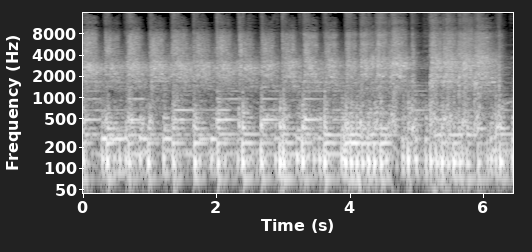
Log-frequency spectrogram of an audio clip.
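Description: Lion dance percussion band: a large Chinese drum and clashing cymbals beating a fast, steady rhythm of about five strokes a second, with a stepping melody playing along. The cymbals drop out about five seconds in.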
